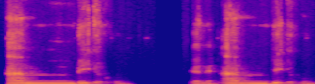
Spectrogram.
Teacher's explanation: İklab yani enbi'hum. Daha doğrusu nun mime dönüşüyor.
